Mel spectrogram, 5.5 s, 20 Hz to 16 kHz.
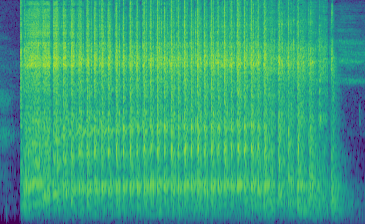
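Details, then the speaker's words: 1951 Ford 8N tractor engine cranking on starter for cylinder four compression test, after carburettor and distributor cleaning and excess oil drained: even strong chug about three beats a second for five seconds; reads just under 125 psi against 125 new spec, healthy. "Just under 125. Spec is spec is 125 new. Perfect."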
